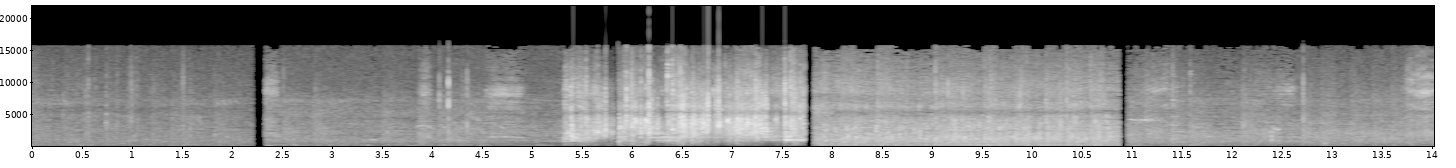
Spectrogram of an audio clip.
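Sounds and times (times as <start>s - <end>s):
wok boiling and hissing: 5.3s - 14.0s.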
